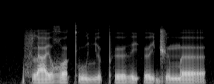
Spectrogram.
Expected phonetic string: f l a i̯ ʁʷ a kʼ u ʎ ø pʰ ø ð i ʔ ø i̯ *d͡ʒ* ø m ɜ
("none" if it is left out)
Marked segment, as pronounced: d͡ʒ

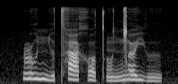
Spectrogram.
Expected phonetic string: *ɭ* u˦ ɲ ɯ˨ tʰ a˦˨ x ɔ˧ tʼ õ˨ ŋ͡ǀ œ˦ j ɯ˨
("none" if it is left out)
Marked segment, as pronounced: ɭ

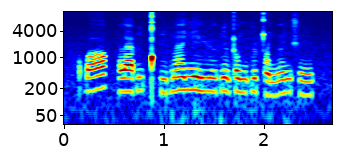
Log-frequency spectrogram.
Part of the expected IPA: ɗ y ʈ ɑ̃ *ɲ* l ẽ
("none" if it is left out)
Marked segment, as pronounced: ɲ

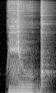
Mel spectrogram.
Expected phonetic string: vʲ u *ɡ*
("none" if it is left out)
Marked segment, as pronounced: ɡ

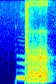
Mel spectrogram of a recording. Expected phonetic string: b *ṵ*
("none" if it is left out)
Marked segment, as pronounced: ṵ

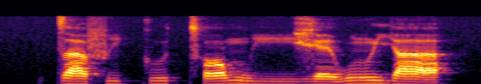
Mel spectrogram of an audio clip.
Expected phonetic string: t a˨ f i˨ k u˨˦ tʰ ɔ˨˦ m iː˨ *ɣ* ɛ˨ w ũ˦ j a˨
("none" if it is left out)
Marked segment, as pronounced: ɣ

